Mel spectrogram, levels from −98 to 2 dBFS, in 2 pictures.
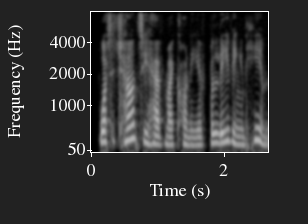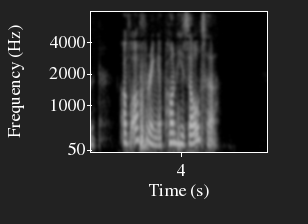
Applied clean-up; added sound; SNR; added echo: none; none; none; none.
